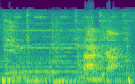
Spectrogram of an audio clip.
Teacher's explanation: Nun bacanya innaka harus dengung dulu innaka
